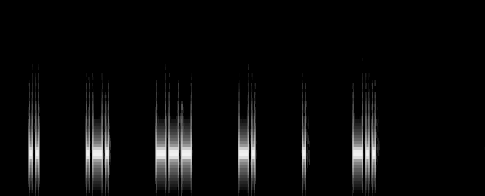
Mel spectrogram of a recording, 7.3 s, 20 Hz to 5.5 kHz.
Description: Morse code, heard as a keyed tone, about 25 wpm, spaced as for 10 wpm, 600 Hz. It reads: IRONED
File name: IR6 10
